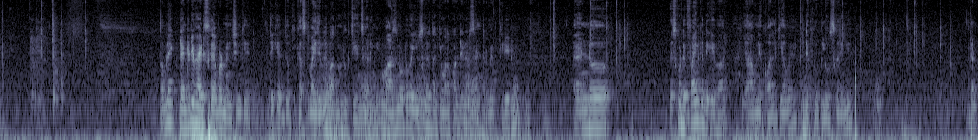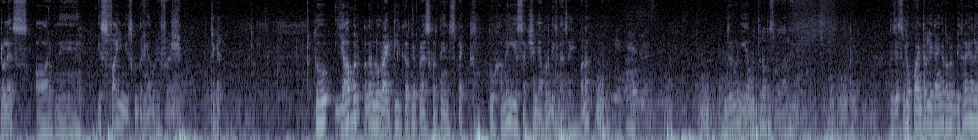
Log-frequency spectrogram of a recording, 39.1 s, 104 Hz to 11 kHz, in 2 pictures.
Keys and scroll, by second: 18.9 ctrl+s, 25.6 ctrl+a.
